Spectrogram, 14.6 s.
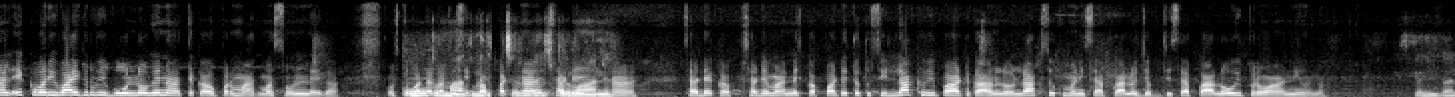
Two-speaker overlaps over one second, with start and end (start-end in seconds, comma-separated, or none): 4.1-6.1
